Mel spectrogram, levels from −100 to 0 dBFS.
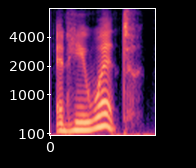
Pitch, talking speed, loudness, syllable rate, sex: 200 Hz, 255 wpm, -14 LUFS, 5.6 syllables/s, female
